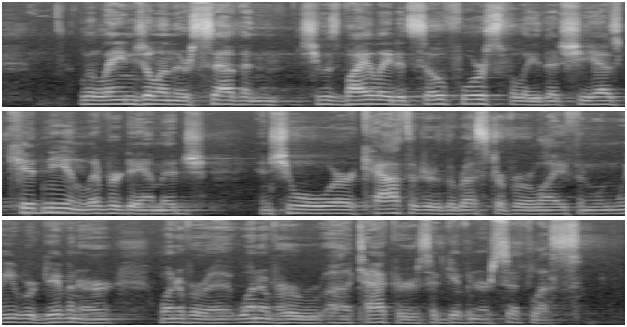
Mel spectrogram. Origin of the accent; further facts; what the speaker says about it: San Diego, California, United States; I'm going to tell you my favorite because I grew up in San Diego.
